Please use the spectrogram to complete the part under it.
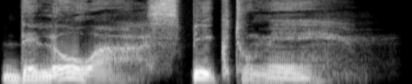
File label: Male Troll Thinking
